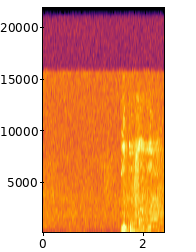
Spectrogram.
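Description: Near silence: room tone through a pause in a man's speech, then about a second and a half in, a brief soft vocal sound from the same voice as he begins to speak again.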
